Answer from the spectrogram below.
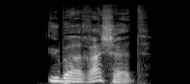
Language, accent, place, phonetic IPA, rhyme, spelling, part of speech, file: German, Germany, Berlin, [yːbɐˈʁaʃət], -aʃət, überraschet, verb, De-überraschet.ogg
- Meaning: second-person plural subjunctive I of überraschen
